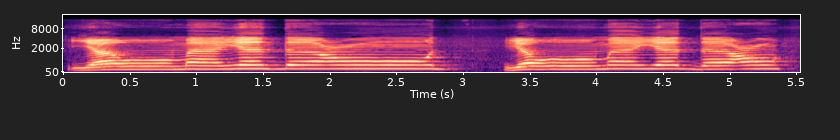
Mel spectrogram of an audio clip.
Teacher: Jadi ada qalqalah sugro di sini karena ada tandanya dal sukun. Dalnya sukun, maka itu qalqalah sugro.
